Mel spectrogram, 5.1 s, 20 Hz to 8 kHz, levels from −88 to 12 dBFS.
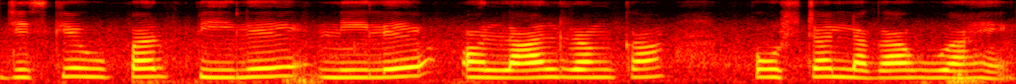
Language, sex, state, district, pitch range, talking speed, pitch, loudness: Hindi, female, Uttar Pradesh, Hamirpur, 265-290 Hz, 140 wpm, 275 Hz, -16 LUFS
